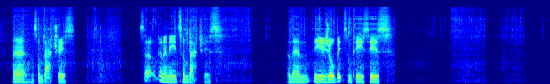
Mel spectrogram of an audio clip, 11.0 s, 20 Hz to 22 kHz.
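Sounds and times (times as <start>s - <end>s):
soft handling of plastic wrappers: 0.0s - 11.0s.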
